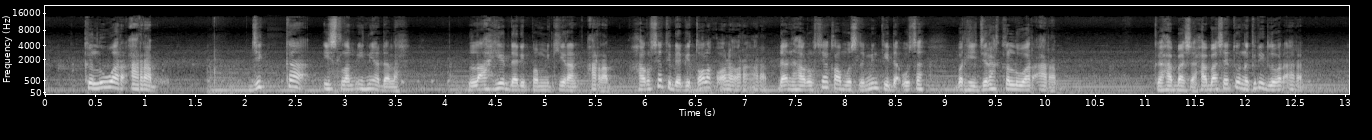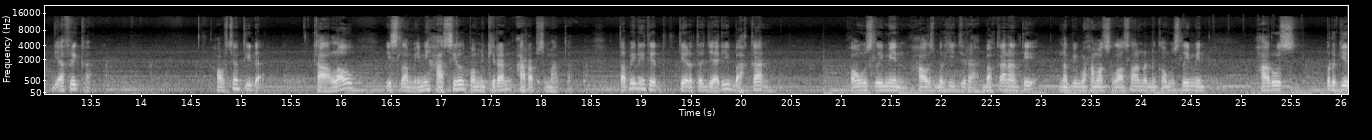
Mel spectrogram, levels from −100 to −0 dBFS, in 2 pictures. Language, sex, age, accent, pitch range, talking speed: Indonesian, male, 20-39, native, 110-135 Hz, 145 wpm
